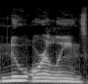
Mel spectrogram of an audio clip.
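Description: It is said the way upstate New Yorkers say it. This is how people in upstate New York say it. "I know that's how we say it in upstate New York"

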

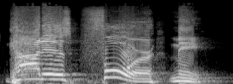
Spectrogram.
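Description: The stress falls on the word for.

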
